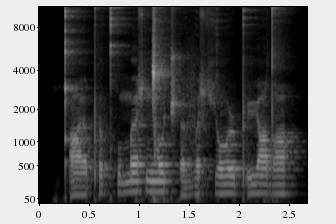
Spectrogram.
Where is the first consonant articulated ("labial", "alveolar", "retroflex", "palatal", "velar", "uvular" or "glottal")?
uvular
